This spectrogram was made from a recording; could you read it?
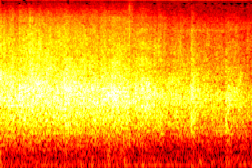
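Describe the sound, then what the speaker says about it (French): A church congregation applauds at a French-language service, a dense continuous burst of clapping filling the room for a couple of seconds with no voices over it. "Acclame Jésus"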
